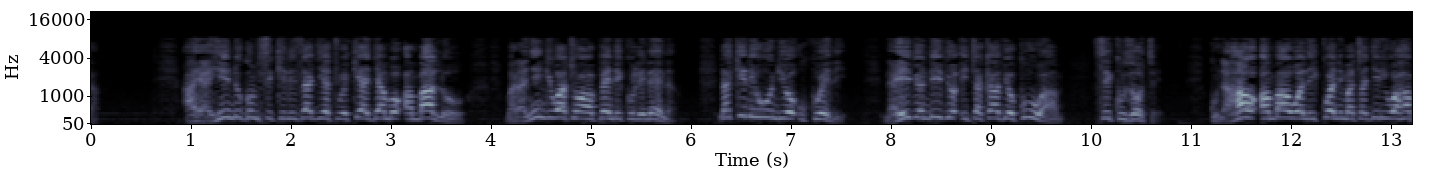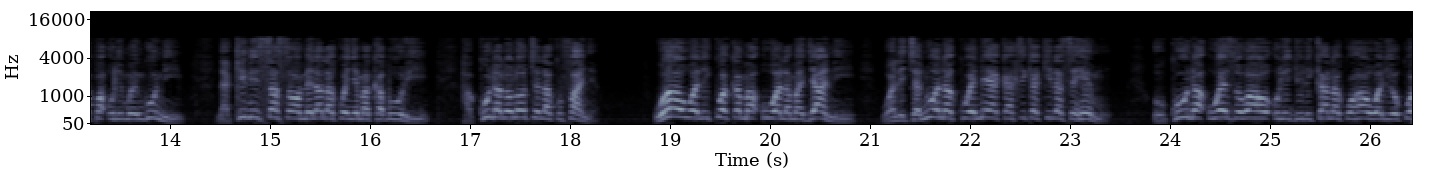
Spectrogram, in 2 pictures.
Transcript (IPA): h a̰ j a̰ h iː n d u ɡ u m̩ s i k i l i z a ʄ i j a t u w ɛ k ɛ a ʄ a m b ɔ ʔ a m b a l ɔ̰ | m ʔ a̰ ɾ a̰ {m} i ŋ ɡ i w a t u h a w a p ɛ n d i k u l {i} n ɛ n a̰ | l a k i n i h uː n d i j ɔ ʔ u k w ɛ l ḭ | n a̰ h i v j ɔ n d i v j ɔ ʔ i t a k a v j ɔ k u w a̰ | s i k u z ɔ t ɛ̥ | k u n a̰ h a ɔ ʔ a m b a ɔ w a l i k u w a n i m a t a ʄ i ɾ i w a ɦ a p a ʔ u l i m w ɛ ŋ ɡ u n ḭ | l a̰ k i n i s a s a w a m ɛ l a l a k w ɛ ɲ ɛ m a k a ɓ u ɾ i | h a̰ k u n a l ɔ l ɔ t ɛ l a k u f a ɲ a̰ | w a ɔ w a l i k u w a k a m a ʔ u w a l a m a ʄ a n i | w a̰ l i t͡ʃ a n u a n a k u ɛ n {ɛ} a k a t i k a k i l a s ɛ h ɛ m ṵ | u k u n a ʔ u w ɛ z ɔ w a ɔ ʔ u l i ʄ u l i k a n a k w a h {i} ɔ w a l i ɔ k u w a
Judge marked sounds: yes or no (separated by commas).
no, yes, yes, no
